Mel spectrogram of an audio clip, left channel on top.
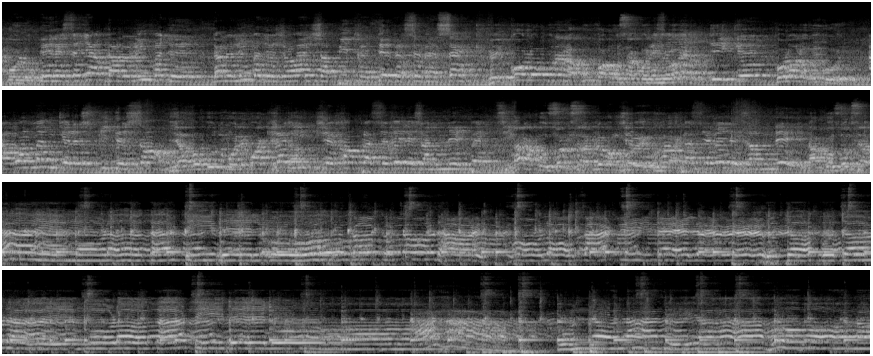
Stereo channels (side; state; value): both; different; correlation 0.00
